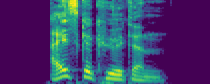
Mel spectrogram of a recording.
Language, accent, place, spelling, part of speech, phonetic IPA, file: German, Germany, Berlin, eisgekühltem, adjective, [ˈaɪ̯sɡəˌkyːltəm], De-eisgekühltem.ogg
- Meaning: strong dative masculine/neuter singular of eisgekühlt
